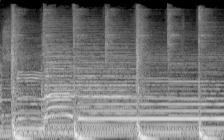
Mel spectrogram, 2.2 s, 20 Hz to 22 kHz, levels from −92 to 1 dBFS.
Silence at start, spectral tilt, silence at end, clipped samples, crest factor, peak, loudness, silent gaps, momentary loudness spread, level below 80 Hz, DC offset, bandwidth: 0 s; -5 dB/octave; 0 s; under 0.1%; 10 dB; -4 dBFS; -15 LUFS; none; 2 LU; -22 dBFS; under 0.1%; over 20 kHz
